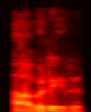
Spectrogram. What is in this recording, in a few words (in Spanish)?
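"abrir", Spanish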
